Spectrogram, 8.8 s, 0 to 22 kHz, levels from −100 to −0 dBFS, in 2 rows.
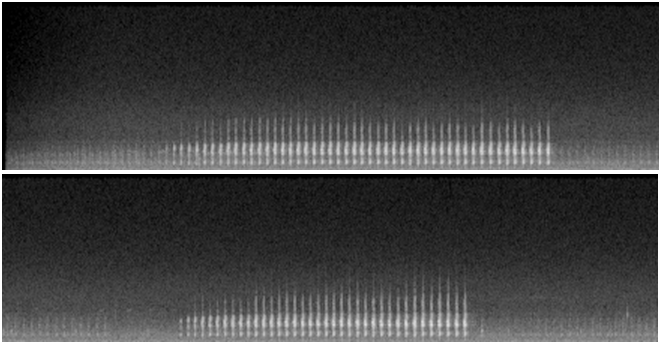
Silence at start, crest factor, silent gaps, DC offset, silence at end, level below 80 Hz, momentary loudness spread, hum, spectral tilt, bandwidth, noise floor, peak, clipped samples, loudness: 0.35 s; 24 dB; none; under 0.1%; 0 s; -58 dBFS; 23 LU; none; -2 dB/octave; 19.5 kHz; -47 dBFS; -2 dBFS; under 0.1%; -22 LUFS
